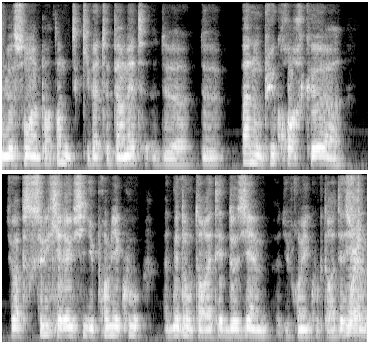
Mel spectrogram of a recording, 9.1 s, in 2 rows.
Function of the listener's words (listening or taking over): listening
